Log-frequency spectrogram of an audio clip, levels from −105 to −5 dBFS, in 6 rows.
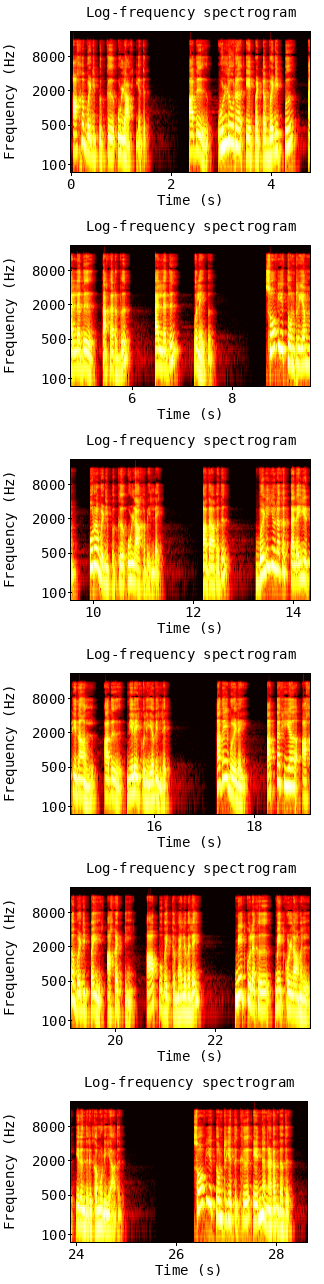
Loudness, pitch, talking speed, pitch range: -15 LUFS, 160 Hz, 75 wpm, 145-215 Hz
